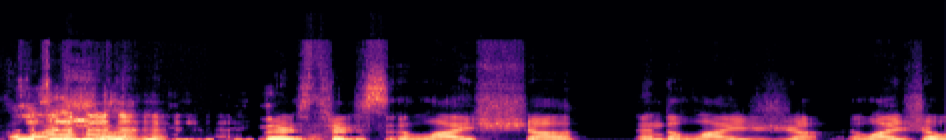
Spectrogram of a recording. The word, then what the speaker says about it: Elisha: How do you pronounce his name? Elisha.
